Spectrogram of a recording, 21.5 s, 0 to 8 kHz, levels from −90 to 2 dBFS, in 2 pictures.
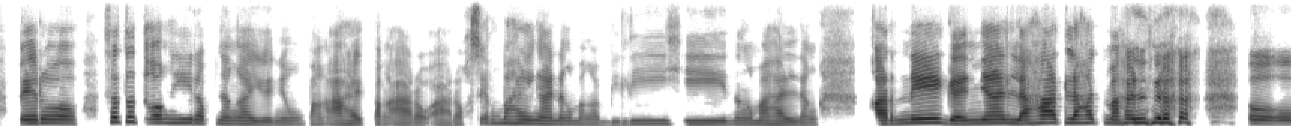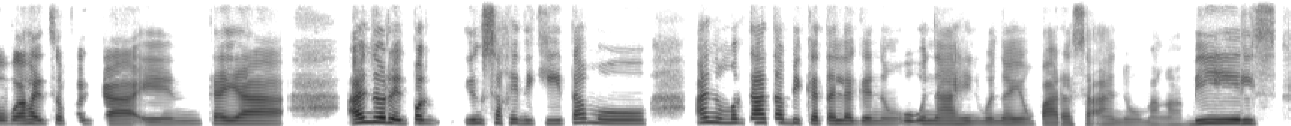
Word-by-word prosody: Pero, 225 0 +2 0.2
sa 300 -1 +3
totoo 245 -6 +1
ang - - -6
hirap 235 -2 -2
na 200 - -4
ngayon 175 -3 -6
yung 180 0 -11
pang 170 - -12
kahit 170 0 -5
pang-araw-araw 155 -2 -9
kasi - - -7
ang 220 - -11
mahal 220 0 -2
nga 195 -1 0
ng 185 -1 -7
mga 170 -1 -12
bilihin, 185 +2 -9
ang 175 0 -9
mahal 170 -1 -4
ng 160 0 -11 0.5
karne 225 +5 +7
ganyan, 220 +2 +5
lahat-lahat 245 +2 +6
mahal 235 +2 +5
na, 265 0 +8 0.7
oo 205 -2 0
kahit 210 -1 +1
sa 210 - -6
pagkain. 175 -2 -5
Kaya, 190 -2 0 0.6
ano 280 +5 +5
rin 225 -4 +4
'pag 230 -1 +1 0.3
yung 225 0 -5
sa 235 - -5
kinikita 210 +1 -7
mo 215 -4 -5 0.5
ano 280 0 0
magtatabi 250 -2 0
ka 215 - 0
talaga 195 -3 -3
nung 175 -1 -14
uunahin 175 -2 -6
mo 175 - -11
na 175 0 -8
yung 165 0 -10
para 160 -1 -5
sa 165 - -11
ano 160 -1 -13
mga 150 -1 -18
bills, 220 +1 -2
200 Hz, 145 wpm, -23 LUFS, 175-225 Hz, 0.7 s, na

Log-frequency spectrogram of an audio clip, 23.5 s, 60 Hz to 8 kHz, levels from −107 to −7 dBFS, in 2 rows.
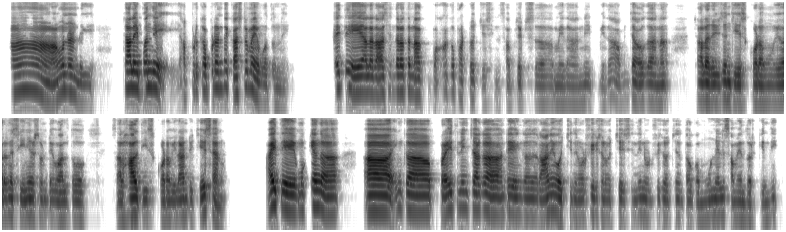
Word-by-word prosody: ఆ! 160 - -3 0.6
అవునండి. 160 -9 -5 0.6
చాలా 195 0 +6
ఇబ్బందే. 195 0 -1 0.4
అప్పటికప్పుడంటే 190 +3 -5
కష్టమయిపోతుంది. 125 - -4 0.8
అయితే, 185 +2 -6 0.2
అలా 155 0 +2
రాసిన 155 +2 -1
తర్వాత 165 +1 0
నాకు 145 0 -2 0.2
బాగా 165 - -14
పట్టోచ్చేసింది 130 -6 -16
సబ్జెక్ట్సు - - -18 0.3
మీద 105 0 -17 0.2
అన్నిటి 110 +1 -22
మీద 100 - -25 0.2
అబ్జ 115 +2 -29
అవగాహన. 115 -1 -8 0.5
చాలా 120 - -1
రివిజన్ 115 +2 -6
చేసుకోవడంము, 110 0 -6
ఎవరైనా 115 +2 -5
సీనియర్సుంటే 115 0 -8
వాళ్ళతో 105 0 -7 0.6
సలహాలు 125 0 +3
తీసుకోవడం, 110 -1 -9
ఇలాంటివి 115 0 -5
చేశాను. 125 - -3 0.7
అయితే, 170 -2 +6 0.2
ముఖ్యంగా 155 -1 +3 0.6
ఆహ్, 140 -1 +10
ఇంకా 150 -2 +2 0.4
ప్రయత్నించాక 155 +2 -1 0.3
అంటే, 130 +2 -6
ఇంగా 125 -1 -10 0.2
రానే 130 +5 0
ఒచ్చింది. 120 - -11
నోటిఫికేషన్ 115 0 -10
ఒచ్చేసింది, 115 +1 -15
నోటిఫికేషన్ 115 0 -15
ఒచ్చినంత 110 0 -19
ఒక 105 - -15
3 110 +2 -13
నెలలు 120 +1 -10
సమయం 105 -1 -11
దొరికింది. 100 0 -16
120 Hz, 120 wpm, -23 LUFS, 110-155 Hz, 0.8 s, ఆహ్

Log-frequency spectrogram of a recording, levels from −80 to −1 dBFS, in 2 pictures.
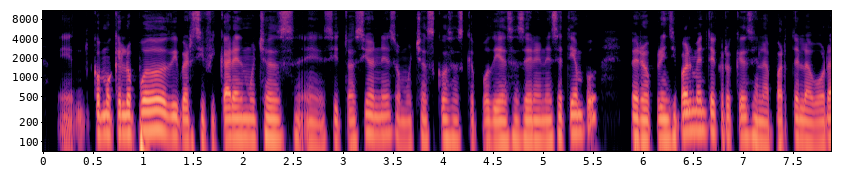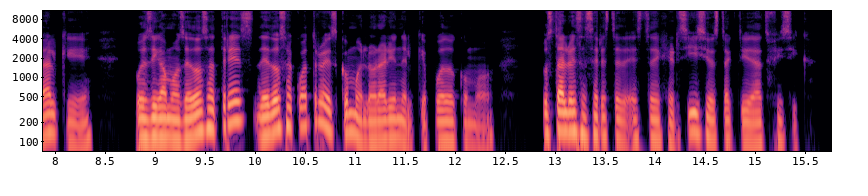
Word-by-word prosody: em, - - -10
como 130 0 +1
que 135 - -1
lo 130 -2 +3
puedo 145 +1 +6
diversificar 115 -2 -1
en 115 0 +3
muchas, 110 0 -1
eh, 100 -4 -5
situaciones, 120 +5 -3
o - - -4
muchas 100 +2 -6
cosas 110 -1 -4
que 105 - -11
podías 105 +1 -1
hacer 110 0 0
en 105 0 0
ese 110 +2 -1
tiempo, 130 - -2 0.3
pero 110 -3 +2
principalmente 135 +6 +1
creo 125 -2 -5
que 115 - -4
es 120 0 -2
en 110 - 0
la 100 - -1
parte 105 +3 -4
laboral 110 +6 0
que, 100 -2 -5 0.4
pues, 115 0 +3
digamos, 115 -2 +5
de 115 - +4
2 135 +6 +5
a 155 - +4
3, 205 +6 +1
de 120 +1 +4
2 150 +4 +4
a 170 - +2
4 175 +4 0
es 150 -4 +1
como 135 -3 +1
el 100 - -3
horario 105 +2 +2
en 110 - 0
el 95 -2 -4
que 95 - -8
puedo 105 +1 0
como, 90 -5 -8 0.5
pues, 135 -2 -1
tal 145 -1 +7
vez 140 -1 +4
hacer 125 -1 0
este 115 -3 -3
este 110 +1 -4
ejercicio, 110 +5 -1
esta 105 0 -4
actividad 100 -2 -2
física. 100 -5 -10
115 Hz, 220 wpm, -23 LUFS, 105-130 Hz, 0.5 s, tal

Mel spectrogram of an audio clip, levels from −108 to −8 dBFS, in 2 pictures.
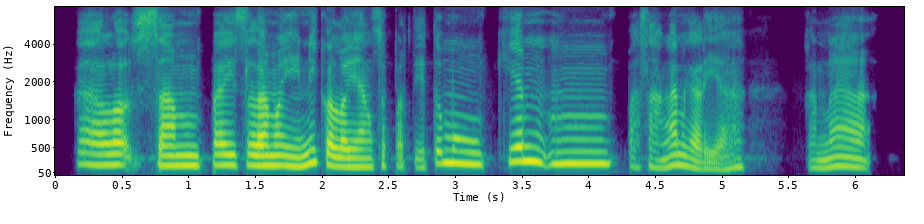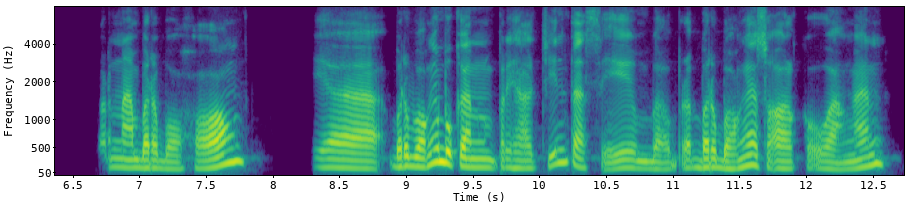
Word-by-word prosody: Kalau 195 -1 +3
sampai 180 +1 +2
selama 180 -1 +5
ini 175 +8 +3
kalau 170 -7 +5
yang 155 0 +1
seperti 145 -1 -10
itu 215 +8 -3
mungkin, 225 +4 +3
mmm, 215 0 +1
pasangan 160 +3 -4
kali 140 -10 -3
ya, 150 +6 -7 0.5
karena 150 +3 -2 0.6
pernah 145 -1 -5
berbohong, 140 - 0 0.5
ya 140 -4 -2
berbohongnya 165 +6 0
bukan 155 -8 +1
perihal 135 -1 -7
cinta 180 - -5
sih 135 +2 -7
be 125 -2 -7
ber 140 - -7
berbohongnya 150 +3 -2
soal 130 -5 -3
keuangan. 130 - -5
155 Hz, 125 wpm, -22 LUFS, 140-190 Hz, 0.6 s, selama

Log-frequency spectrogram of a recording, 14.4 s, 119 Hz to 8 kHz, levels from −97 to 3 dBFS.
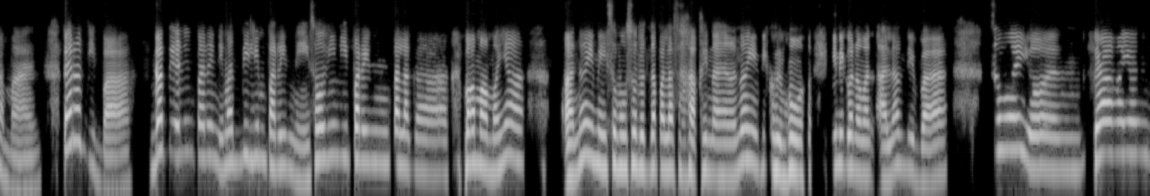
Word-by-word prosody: naman. 135 -6 -6 0.3
Pero, 380 +3 +5
'di 245 -9 -14
ba, 140 -1 -1 0.2
gabi 305 +7 +5
rin 300 +1 -15
pa 275 -1 -1
rin, 275 -2 -7
eh. 210 - -7
Madilim 260 +2 -3
pa 230 - +5
rin, 225 0 -5
eh. 170 -2 -7
So, 260 +1 +3
hindi 275 0 -9
pa 260 - +7
rin 245 -1 -8
talaga 205 -5 0 0.2
baka 235 +2 +6
mamaya 240 +4 +1 0.5
ano, 185 +9 +6
eh, 285 - +1
may 230 -2 +1
sumusunod 220 -1 +1
na 220 - +5
pala 215 -1 +3
sa 195 0 +2
akin 205 +1 -5
na 190 - +2 0.3
ano, 250 - +2
eh, 255 -2 0
hindi 220 - -9
hi 210 -1 +1
mo 200 0 +2 0.4
hindi 230 0 +2
ko 220 - +4
naman 195 -1 0
alam, 205 +7 -1
'di 205 -2 -8
ba? 170 +2 +1 0.6
So, 310 - -1
ngayon 215 -8 -2 0.2
kaya 290 +3 +6
ngayon 295 0 -3
220 Hz, 185 wpm, -24 LUFS, 200-260 Hz, 0.6 s, pa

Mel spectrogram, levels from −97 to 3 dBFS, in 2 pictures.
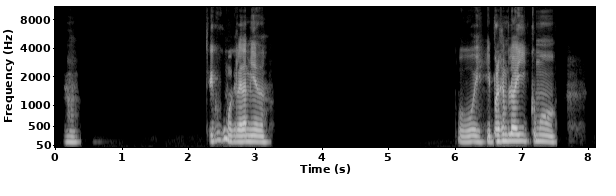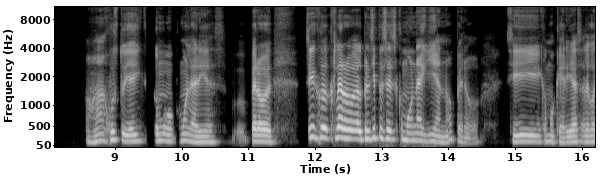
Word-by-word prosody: Ajá. 130 -1 -6 1.9
Sí, 145 - -4
como 180 -2 -4
que 135 - -5
le 135 - +4
da 140 - +4
miedo. 135 -2 -1 2.8
Uy, 135 0 -4
y, 135 - -5
por 145 - +1
ejemplo, 155 +1 +2
ahí 155 -1 +1
¿cómo? 145 -3 -3 1.1
Ajá, 135 +6 -3
justo, 180 +2 0
¿y 145 - +2
ahí 150 +1 0
cómo 155 -2 -2
cómo 165 +1 -5
le 145 - -1
harías? 130 0 -2 0.4
Pero, 140 -2 +5 0.5
sí, 245 +1 +2
cla 235 -1 +5
claro, 220 -2 +6
al 195 -2 +5
principio 210 +3 +2
si 210 -1 +2
es 195 -1 +1
como 190 -3 -1
una 170 0 +1
guía, 150 -3 -2
¿no? 130 +9 -5
Pero 115 - -9 0.4
sí, 140 -1 0
como 140 -2 -6
que 125 - -5
harías 130 +3 0
algo 135 +1 0
145 Hz, 145 wpm, -24 LUFS, 135-170 Hz, 2.8 s, claro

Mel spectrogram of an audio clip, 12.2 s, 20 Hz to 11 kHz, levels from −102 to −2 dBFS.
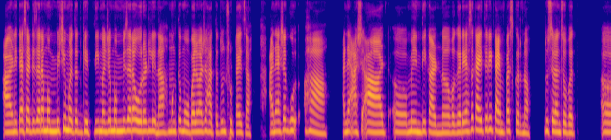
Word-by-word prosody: आणि 215 +1 +1
त्यासाठी 245 -1 +1
जरा 245 +1 +2
मम्मीची 240 +2 +4
मदत 240 -4 +2
घेतली. 230 +1 -3
म्हणजे 235 0 +2
मम्मी 245 0 +4
जरा 255 0 +2
ओरडली 235 0 +2
ना, 205 +1 0
मग 230 0 0
तो 245 - -1
मोबाईल 225 -1 +1
माझ्या 230 +2 -1
हातातून 215 +1 -3
सुटायचा 210 -4 -4 0.4
आणि 215 +2 0
अशा 235 +3 0
गु 250 0 +1 0.2
हां. 215 -6 0 0.4
आणि 225 +2 0
अशा 215 -3 -3
आर्ट, 210 -2 +4 0.2
अ, 215 -1 -4
मेहंदी 225 -1 +1
काढणं 200 -1 0
वगैरे, 210 +2 -1
असं 230 +5 -2
काहीतरी 270 +1 +3
टाइमपास 235 -1 +2
करणं 195 -4 -4 0.3
दुसऱ्यांसोबत. 220 -4 0 0.5
अ, 215 - -9
230 Hz, 165 wpm, -24 LUFS, 210-240 Hz, 0.5 s, मम्मीची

